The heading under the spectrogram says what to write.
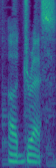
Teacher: the verb address has the stress on the second syllable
